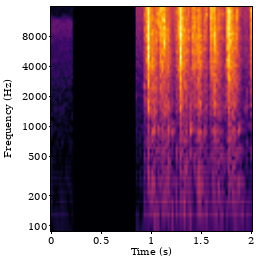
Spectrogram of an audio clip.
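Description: After a moment of dead silence, a rapid run of sharp clicks, about eight a second, like typewriter keys, starts just under a second in and goes on to the end.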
